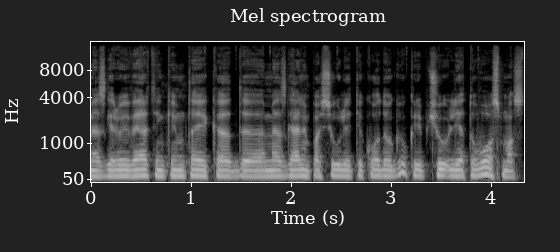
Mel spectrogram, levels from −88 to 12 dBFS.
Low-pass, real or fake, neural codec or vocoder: 14.4 kHz; real; none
